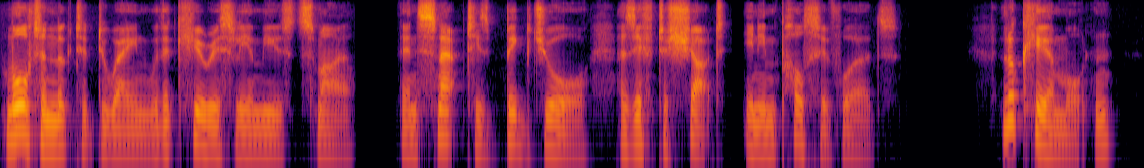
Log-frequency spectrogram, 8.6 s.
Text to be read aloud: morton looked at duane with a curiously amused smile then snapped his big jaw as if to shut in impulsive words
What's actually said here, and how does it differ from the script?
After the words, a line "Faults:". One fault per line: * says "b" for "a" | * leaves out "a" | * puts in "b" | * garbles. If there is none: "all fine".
morton looked at duane with a curiously amused smile then snapped his big jaw as if to shut in impulsive words look here morton
Faults:
* puts in "look here morton"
